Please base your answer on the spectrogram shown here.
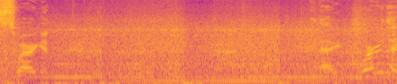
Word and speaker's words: Swearingen: It's Swearingen.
